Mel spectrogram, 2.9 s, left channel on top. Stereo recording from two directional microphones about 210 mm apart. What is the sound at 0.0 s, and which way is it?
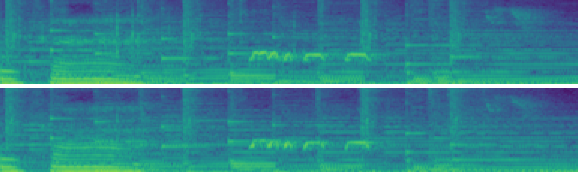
Music, centre (ahead or behind).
